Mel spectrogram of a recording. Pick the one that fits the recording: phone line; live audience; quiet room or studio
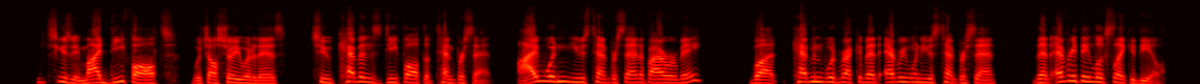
live audience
